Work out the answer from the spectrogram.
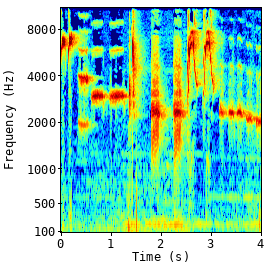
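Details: Hill prinia lure call used for tutoring songbirds: a quick string of high whistled notes, some steady and flat, some sharply rising and falling chirps, ending in a run of short repeated chips that drift slightly lower.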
